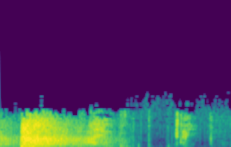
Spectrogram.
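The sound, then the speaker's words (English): Gunfire echoing through a canyon: one loud blast with a long ringing decay that fades over about a second, followed by fainter scattered clattering. “The gunfire split the silent air and rang through the canyon.”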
